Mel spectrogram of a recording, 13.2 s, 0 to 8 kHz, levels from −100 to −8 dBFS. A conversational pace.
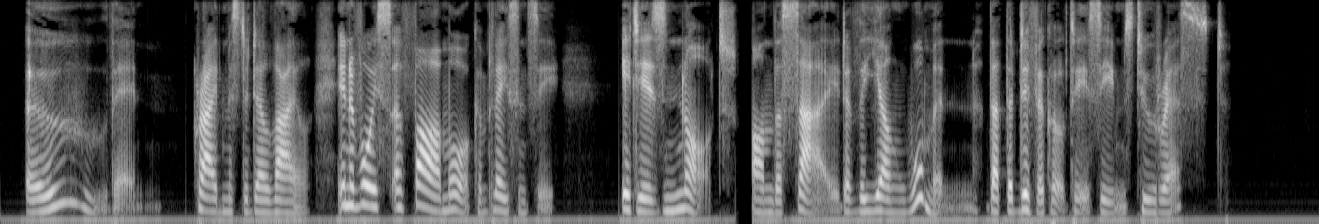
No: slow, 125 wpm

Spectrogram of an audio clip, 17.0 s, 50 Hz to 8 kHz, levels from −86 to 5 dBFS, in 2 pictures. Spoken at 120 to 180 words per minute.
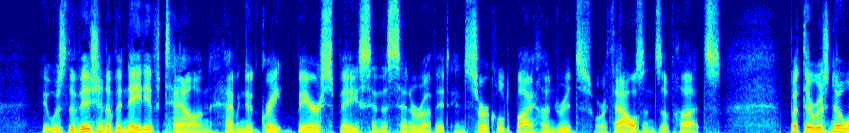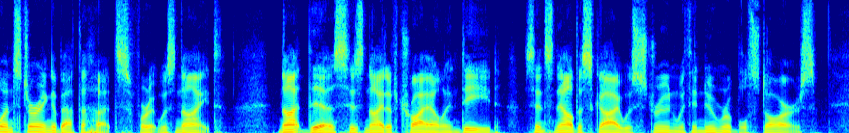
No: average, 190 wpm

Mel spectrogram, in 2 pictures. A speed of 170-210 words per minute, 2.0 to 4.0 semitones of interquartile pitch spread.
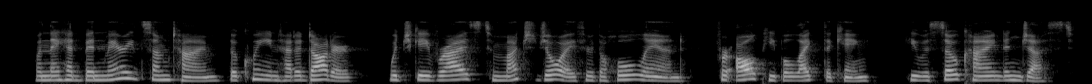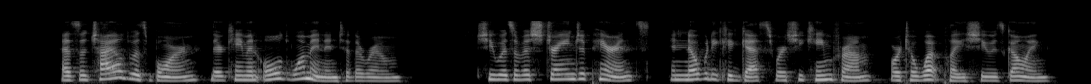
Yes: average, 185 wpm; average, 3.4 semitones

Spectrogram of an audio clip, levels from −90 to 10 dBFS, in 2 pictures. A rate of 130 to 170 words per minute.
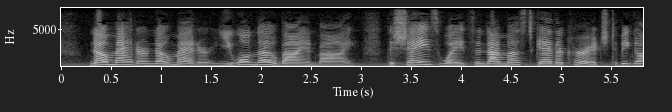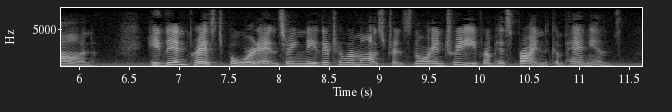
No: average, 180 wpm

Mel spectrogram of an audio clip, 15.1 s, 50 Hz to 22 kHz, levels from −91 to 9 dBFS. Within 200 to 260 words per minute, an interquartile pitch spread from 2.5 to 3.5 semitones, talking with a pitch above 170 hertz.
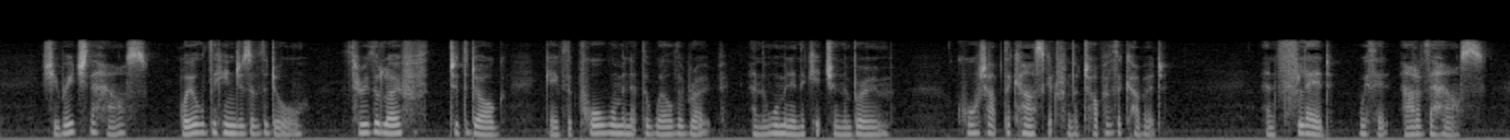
Yes: fast, 205 wpm; average, 3.0 semitones; medium, 185 Hz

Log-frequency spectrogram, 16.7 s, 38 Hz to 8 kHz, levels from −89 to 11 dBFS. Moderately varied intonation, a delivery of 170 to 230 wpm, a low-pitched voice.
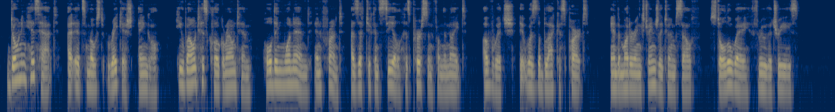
No: average, 3.3 semitones; average, 160 wpm; low, 125 Hz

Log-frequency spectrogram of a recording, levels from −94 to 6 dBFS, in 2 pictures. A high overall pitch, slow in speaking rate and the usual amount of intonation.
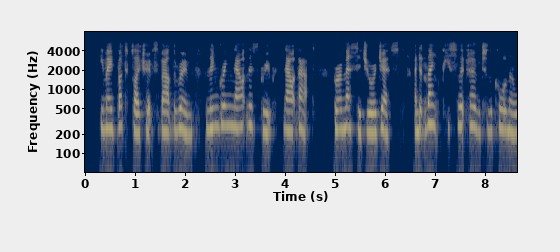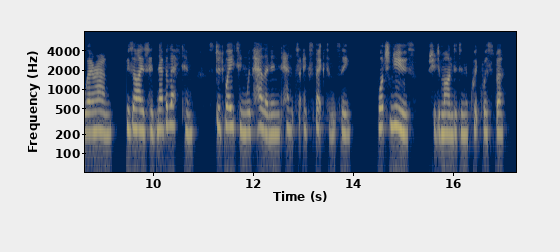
No: high, 230 Hz; average, 190 wpm; average, 3.0 semitones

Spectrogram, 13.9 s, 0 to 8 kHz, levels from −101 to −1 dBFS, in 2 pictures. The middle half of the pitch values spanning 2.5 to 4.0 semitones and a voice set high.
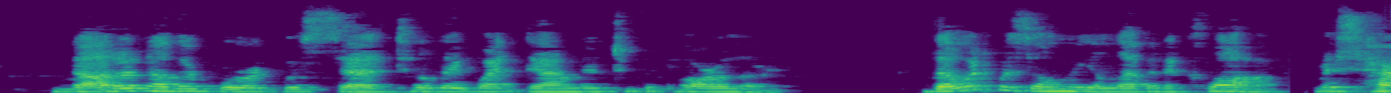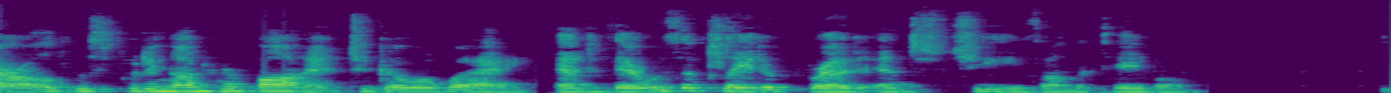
No: average, 3.3 semitones; medium, 165 Hz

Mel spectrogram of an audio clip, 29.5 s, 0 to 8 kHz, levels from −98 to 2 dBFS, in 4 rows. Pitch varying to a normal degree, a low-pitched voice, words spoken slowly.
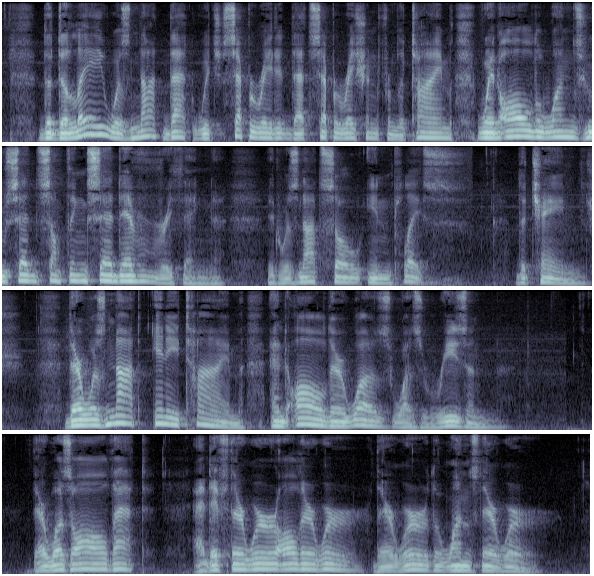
Yes: average, 4.7 semitones; low, 100 Hz; slow, 120 wpm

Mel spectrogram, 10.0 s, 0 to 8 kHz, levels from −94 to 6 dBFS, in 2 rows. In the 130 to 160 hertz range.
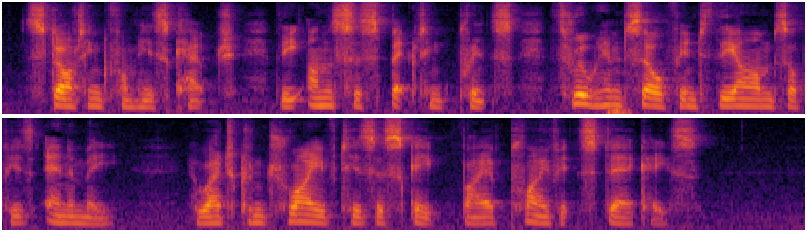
Yes: medium, 140 Hz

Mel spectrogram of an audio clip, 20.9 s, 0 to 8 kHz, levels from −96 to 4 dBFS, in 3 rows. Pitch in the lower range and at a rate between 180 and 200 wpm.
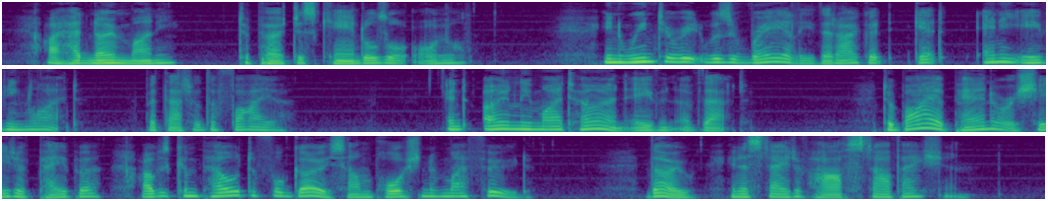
No: low, 130 Hz; average, 170 wpm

